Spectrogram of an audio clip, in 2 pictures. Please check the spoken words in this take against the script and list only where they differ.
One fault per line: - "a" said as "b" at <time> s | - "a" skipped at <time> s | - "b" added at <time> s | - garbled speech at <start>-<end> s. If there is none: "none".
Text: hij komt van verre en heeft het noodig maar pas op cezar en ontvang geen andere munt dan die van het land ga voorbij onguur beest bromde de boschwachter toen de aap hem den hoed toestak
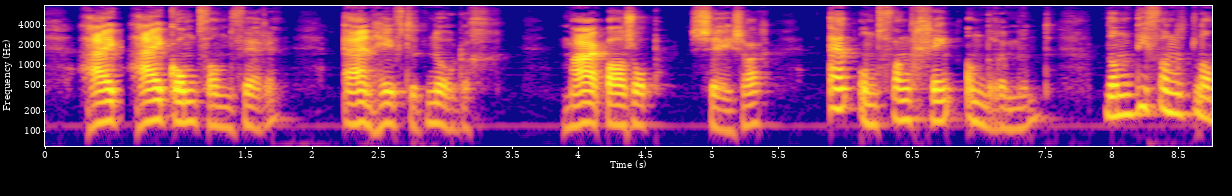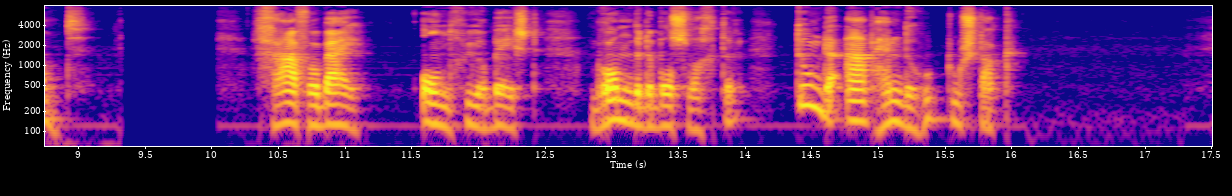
- "hij" added at 0.6 s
